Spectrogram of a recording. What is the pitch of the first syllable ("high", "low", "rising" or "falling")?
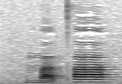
low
